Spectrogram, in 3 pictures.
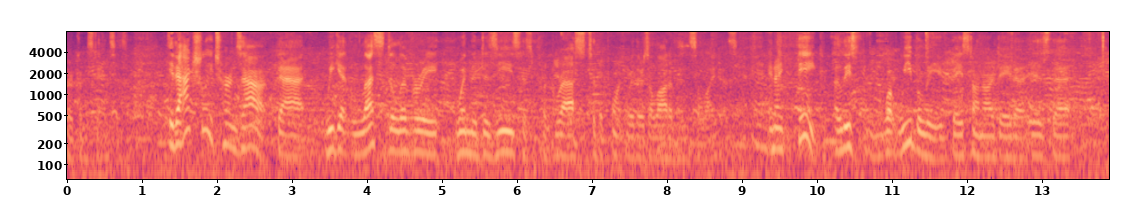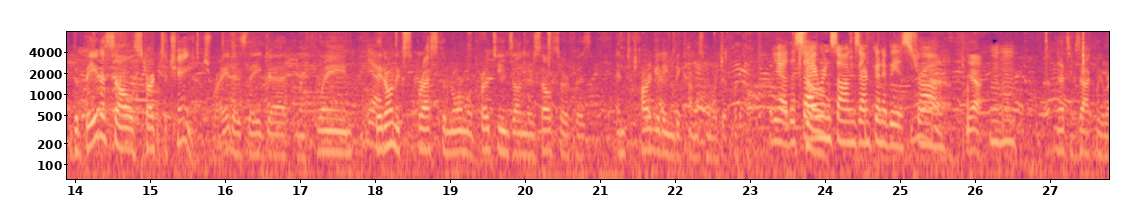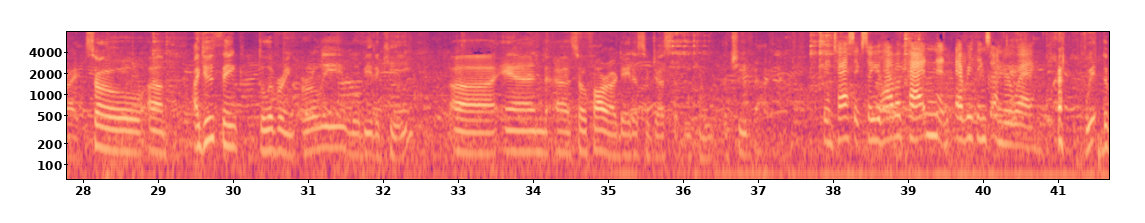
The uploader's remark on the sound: recorded during Day 3 of the nPOD 2024 scientific meeting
